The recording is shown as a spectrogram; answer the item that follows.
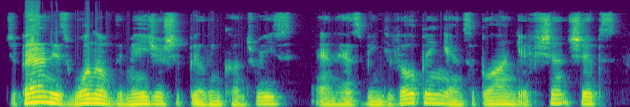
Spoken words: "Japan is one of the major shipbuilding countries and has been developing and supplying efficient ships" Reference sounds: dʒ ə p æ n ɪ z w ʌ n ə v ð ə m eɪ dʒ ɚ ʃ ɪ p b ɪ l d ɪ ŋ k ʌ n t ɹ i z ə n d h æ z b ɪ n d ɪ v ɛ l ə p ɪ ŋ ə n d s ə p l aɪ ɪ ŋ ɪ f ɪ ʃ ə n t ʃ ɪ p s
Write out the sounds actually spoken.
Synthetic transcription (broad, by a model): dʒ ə p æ n ɪ z w ʌ n ə v ð ə m eɪ dʒ ɚ ʃ ɪ p b ɪ l d ɪ ŋ k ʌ n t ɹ i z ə n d h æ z b ɪ n d ɪ v ɛ l ə p ɪ ŋ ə n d s ə p l aɪ ɪ ŋ ɪ f ɪ ʃ ə n t ʃ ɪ p s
